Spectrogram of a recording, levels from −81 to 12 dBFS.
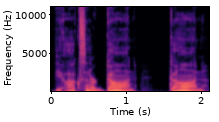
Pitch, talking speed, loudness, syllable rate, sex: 110 Hz, 85 wpm, -17 LUFS, 4.4 syllables/s, male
